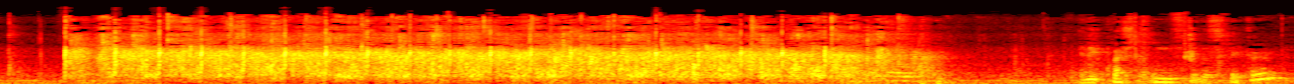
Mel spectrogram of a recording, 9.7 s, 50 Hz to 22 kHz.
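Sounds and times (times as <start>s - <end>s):
audience applause after a speaker's talk: 0.5s - 7.2s
speech: 8.4s - 9.7s.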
